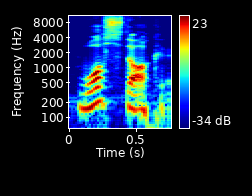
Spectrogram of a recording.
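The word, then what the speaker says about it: Wostok: then East Germany, where the letter W is pronounced a bit like a V.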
